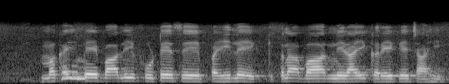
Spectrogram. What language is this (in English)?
Bhojpuri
